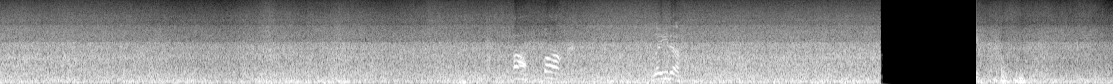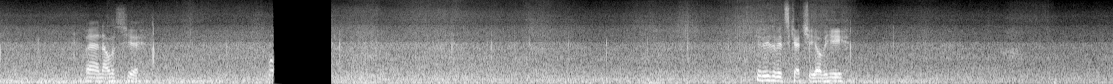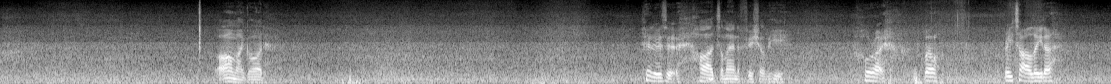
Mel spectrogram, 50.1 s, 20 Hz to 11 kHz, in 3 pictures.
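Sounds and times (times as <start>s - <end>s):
wind buffeting microphone: 0.0s - 13.2s, 14.7s - 20.8s, 21.7s - 36.6s, 37.3s - 43.0s, 45.1s - 50.0s
ocean swell surging against rock: 21.7s - 50.0s.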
